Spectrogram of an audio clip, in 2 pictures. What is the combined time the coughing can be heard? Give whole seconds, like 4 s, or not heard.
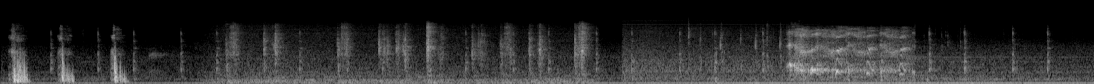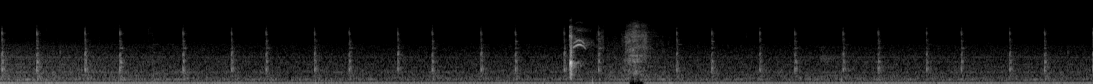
3 s.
